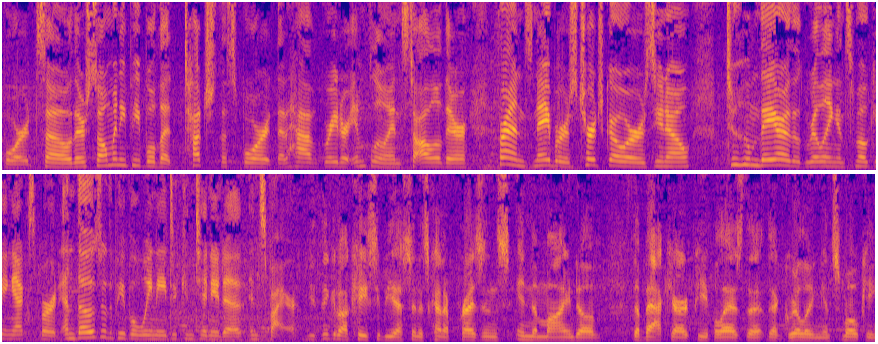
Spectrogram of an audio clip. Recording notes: Live &#8220;On The Road&#8221; from The Jack Daniel&#8217;s World Championship BBQ Invitational. Live “On The Road” from The Jack Daniel’s World Championship BBQ Invitational.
